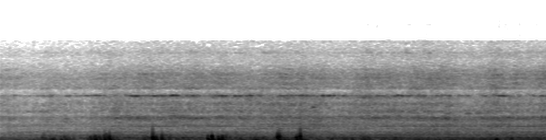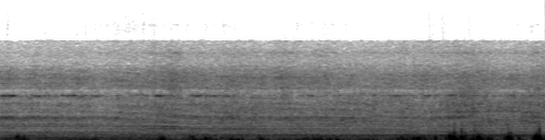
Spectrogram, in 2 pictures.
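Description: A plane taking off at Howard Hamilton International Airport, its engine roar rising and rumbling at a distance with intermittent sharp thumps and rattles in the foreground, growing louder toward the end.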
